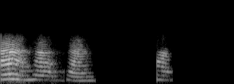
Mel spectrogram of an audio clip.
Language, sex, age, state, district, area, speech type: Odia, female, 60+, Odisha, Gajapati, rural, conversation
